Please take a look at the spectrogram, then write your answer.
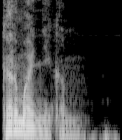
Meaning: instrumental singular of карма́нник (karmánnik)
- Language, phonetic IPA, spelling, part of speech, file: Russian, [kɐrˈmanʲːɪkəm], карманником, noun, Ru-карманником.ogg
